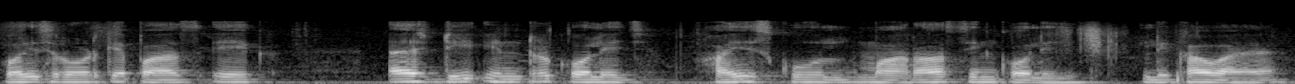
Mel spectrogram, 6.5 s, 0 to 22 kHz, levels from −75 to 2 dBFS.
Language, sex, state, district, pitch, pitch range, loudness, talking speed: Hindi, male, Uttar Pradesh, Saharanpur, 115 Hz, 105-120 Hz, -18 LUFS, 165 wpm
